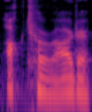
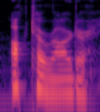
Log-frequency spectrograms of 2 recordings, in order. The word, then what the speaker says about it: Auchterarder: So, and we just luckily there's a little village called Auchterarder. Pronounce that. Auchterarder.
